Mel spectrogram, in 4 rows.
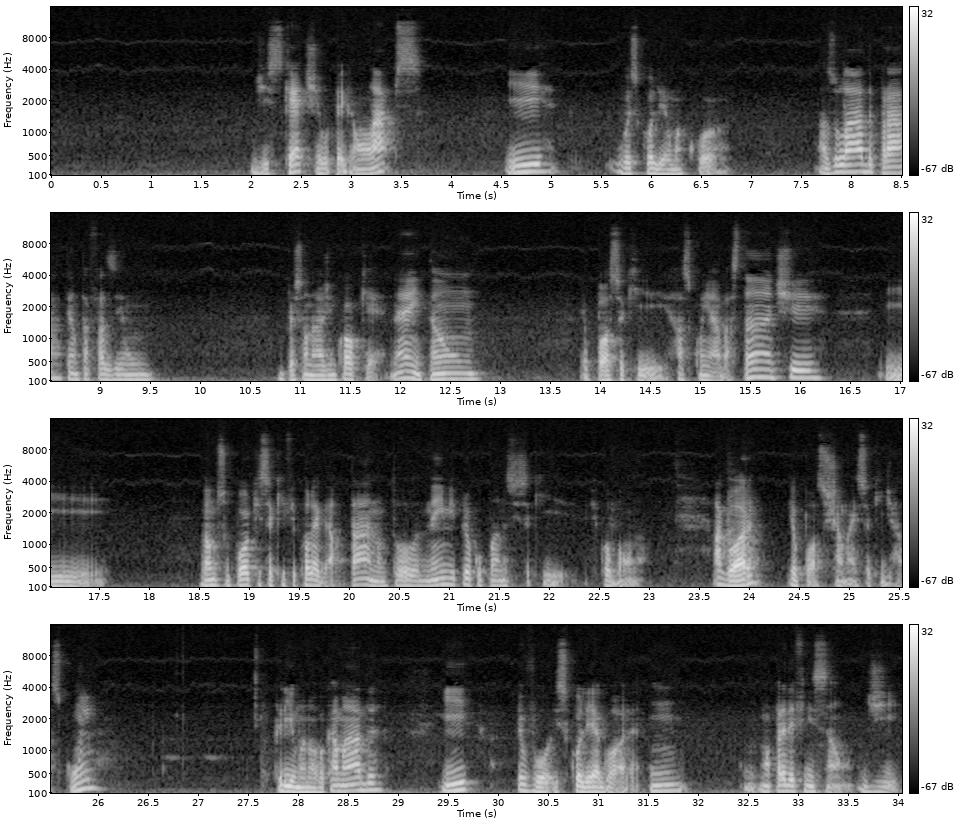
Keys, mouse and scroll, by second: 2.2 click, 3.9 click, 5.5 right click, 6.8-7.9 drag, 8.2 click, 9.6 shift+click, 10.8 click, 12.7-15.3 drag, 16.0 click, 16.9 click, 18.1 click, 19.7-21.4 drag, 25.5-27.1 typing, 28.9 Insert, 30.7 right click, 32.2 click, 33.9 click.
